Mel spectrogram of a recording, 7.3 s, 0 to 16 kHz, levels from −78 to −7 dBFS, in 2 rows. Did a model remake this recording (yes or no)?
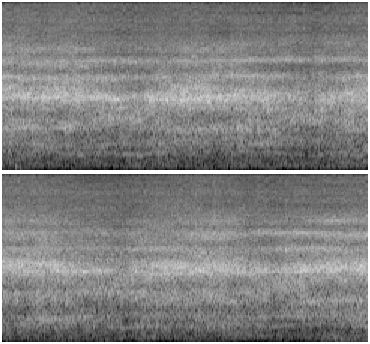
yes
